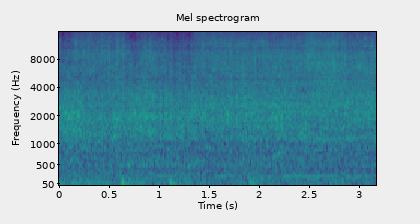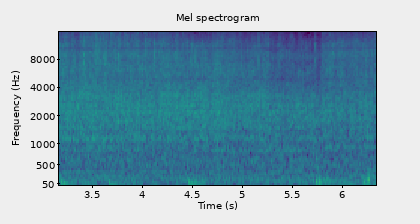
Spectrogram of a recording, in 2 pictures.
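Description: Chopped fresh tomatoes sizzling in hot palm oil in a stainless steel skillet, a steady hiss as they are stirred with a wooden spoon.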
